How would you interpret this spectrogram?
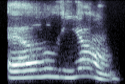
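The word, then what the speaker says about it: עֶלְיוֹן: So remember when we have the little yud and it's not helping a vowel before it, you have to pronounce it like the Y.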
